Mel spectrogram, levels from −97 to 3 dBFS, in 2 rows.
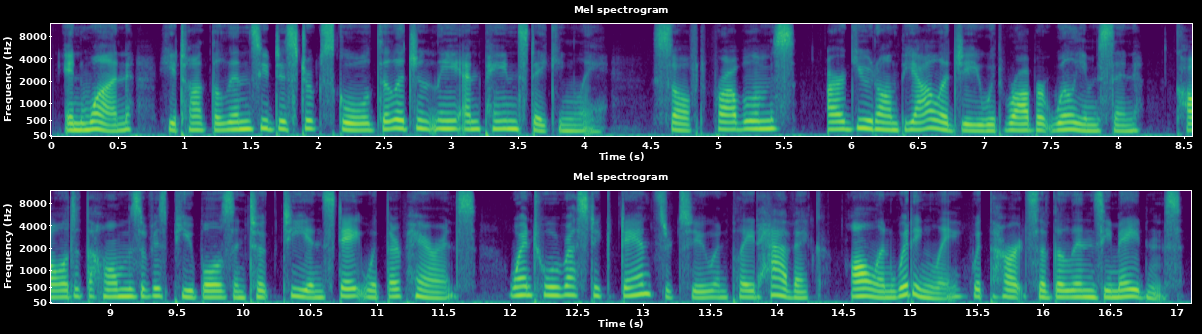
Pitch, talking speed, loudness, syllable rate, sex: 210 Hz, 185 wpm, -18 LUFS, 5.4 syllables/s, female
